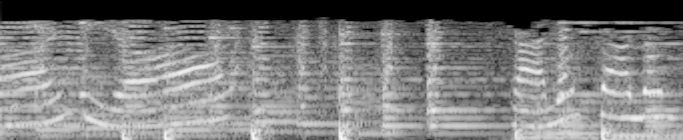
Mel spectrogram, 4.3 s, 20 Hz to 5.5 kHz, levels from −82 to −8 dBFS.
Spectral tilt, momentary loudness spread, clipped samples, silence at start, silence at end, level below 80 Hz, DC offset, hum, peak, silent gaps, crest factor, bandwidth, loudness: -9.5 dB/octave; 6 LU; under 0.1%; 0 s; 0 s; -28 dBFS; under 0.1%; none; 0 dBFS; none; 16 dB; 3.9 kHz; -16 LUFS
